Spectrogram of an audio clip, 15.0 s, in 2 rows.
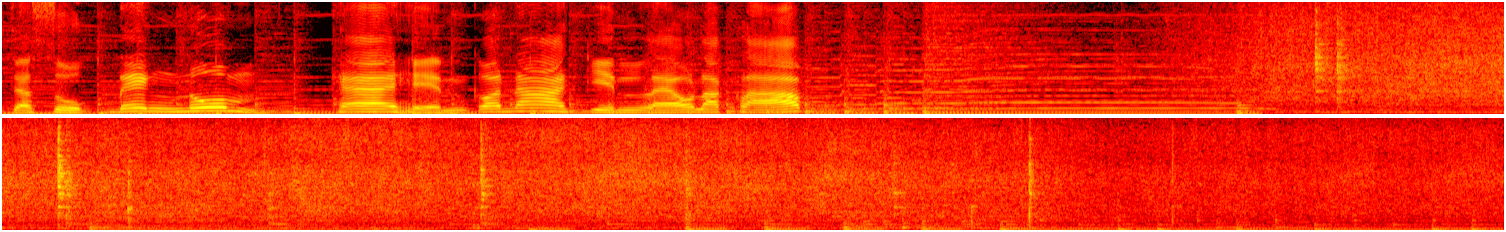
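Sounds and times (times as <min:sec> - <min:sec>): liver sizzling in oil: 0:05.6 - 0:15.0
metal spatula clicking on wok: 0:06.5 - 0:06.9, 0:07.7 - 0:09.2, 0:09.8 - 0:10.2, 0:10.9 - 0:11.2, 0:11.8 - 0:13.6.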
